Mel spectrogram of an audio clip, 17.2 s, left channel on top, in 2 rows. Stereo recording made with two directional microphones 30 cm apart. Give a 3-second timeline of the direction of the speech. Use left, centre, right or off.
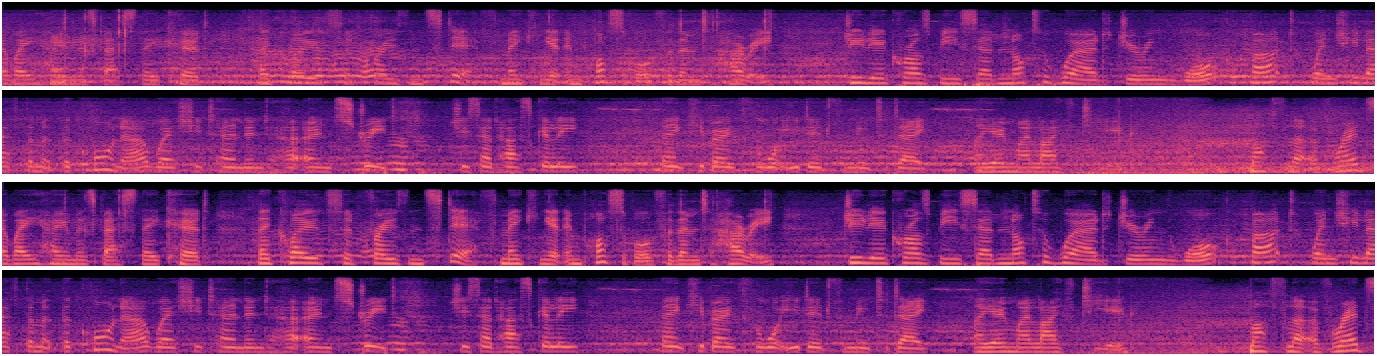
right, right, centre, centre, centre, right.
